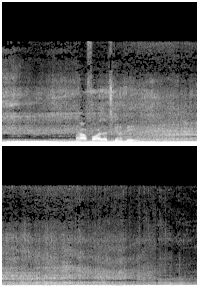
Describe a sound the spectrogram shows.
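A truck engine idles with a low, steady rumble nearby.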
